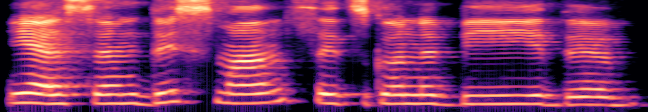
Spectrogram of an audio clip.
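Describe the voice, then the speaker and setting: A young woman with a Ukrainian accent hosts a casual video-call interview. She talks at an unhurried pace, pausing often and searching for her words. Her native Russian shows through the way she speaks. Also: a little high, fairly even intonation, darkish tone. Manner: hesitant, searching for words, frequent fillers.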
